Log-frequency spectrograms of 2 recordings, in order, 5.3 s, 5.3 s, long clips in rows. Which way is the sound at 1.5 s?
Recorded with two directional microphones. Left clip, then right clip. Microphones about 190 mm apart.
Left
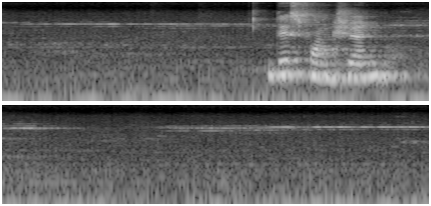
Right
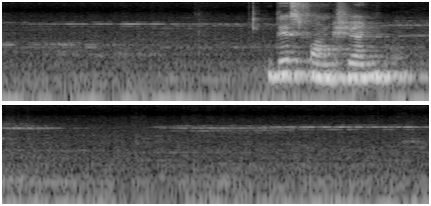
35° right (ahead or behind).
